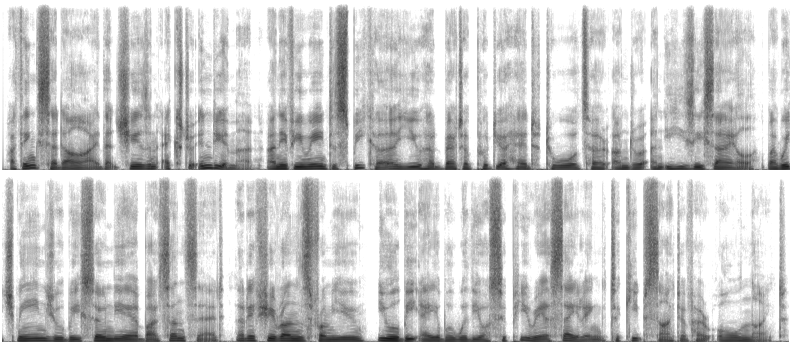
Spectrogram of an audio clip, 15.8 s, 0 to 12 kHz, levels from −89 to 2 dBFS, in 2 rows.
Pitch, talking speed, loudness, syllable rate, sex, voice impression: 120 Hz, 230 wpm, -17 LUFS, 4.8 syllables/s, male, very masculine, slightly old, very thick, tensed, slightly weak, slightly dark, slightly hard, fluent, slightly raspy, slightly cool, intellectual, refreshing, slightly sincere, calm, slightly friendly, slightly reassuring, unique, slightly elegant, wild, slightly sweet, slightly lively, kind, modest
